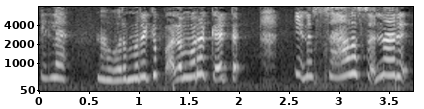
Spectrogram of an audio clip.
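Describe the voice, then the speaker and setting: A woman's voice: very high-pitched, moderate pace, fairly bright tone. A woman voicing a heartbroken young woman in a drama, speaking with a Tirunelveli Tamil accent in a tearful, pleading way. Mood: hopeless. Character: heartbroken young woman set on ending her life.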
